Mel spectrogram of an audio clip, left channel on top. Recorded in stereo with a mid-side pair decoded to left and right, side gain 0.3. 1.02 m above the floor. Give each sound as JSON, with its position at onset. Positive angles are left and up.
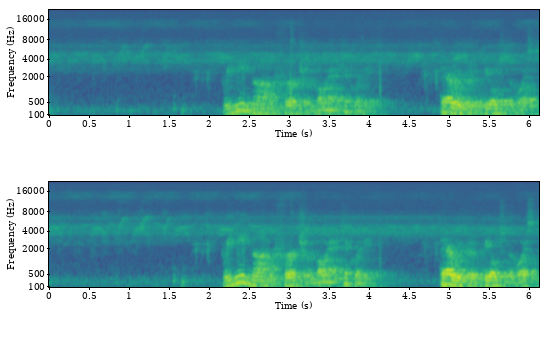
{"t": 2.2, "sound": "a man speaking", "azimuth_deg": -70, "distance_m": 4.0}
